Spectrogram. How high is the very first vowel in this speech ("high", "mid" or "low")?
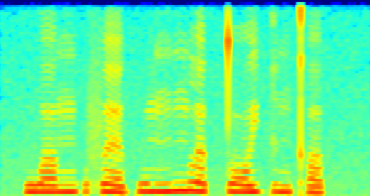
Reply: low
